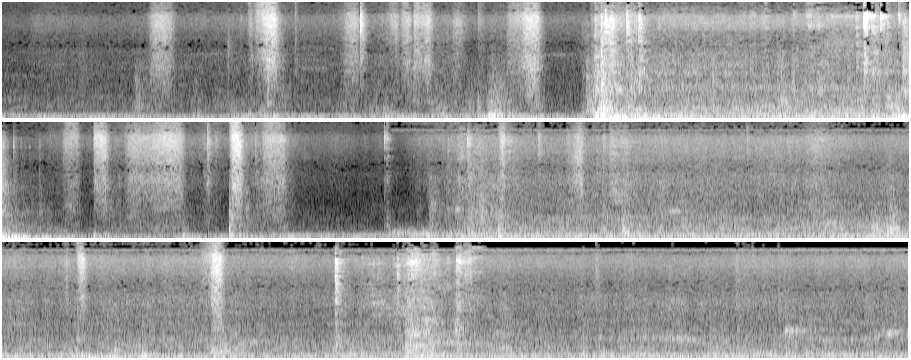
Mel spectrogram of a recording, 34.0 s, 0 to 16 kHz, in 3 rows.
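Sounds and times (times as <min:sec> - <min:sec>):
lift humming: 0:07.3 - 0:11.2, 0:16.1 - 0:34.0
lift doors clicking and knocking: 0:07.3 - 0:12.0
lift rattling: 0:07.3 - 0:12.0, 0:16.3 - 0:23.4.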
